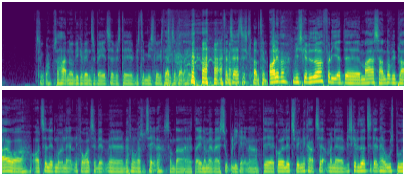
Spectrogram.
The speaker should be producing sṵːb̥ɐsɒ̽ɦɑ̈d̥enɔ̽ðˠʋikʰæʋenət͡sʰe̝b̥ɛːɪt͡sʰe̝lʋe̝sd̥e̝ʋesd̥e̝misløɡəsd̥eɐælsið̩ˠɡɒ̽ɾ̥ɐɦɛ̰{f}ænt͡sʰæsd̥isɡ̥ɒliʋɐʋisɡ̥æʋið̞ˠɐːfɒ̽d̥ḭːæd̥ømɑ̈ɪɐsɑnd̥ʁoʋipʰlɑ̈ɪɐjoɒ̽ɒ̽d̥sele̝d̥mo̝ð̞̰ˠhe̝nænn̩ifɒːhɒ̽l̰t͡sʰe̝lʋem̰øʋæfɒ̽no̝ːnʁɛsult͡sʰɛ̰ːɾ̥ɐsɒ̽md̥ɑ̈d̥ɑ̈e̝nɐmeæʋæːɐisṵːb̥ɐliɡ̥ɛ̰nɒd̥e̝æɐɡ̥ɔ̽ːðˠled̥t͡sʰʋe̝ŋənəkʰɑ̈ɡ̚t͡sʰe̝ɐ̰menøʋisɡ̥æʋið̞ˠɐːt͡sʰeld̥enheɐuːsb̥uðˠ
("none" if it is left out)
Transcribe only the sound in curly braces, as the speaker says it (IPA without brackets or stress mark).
f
